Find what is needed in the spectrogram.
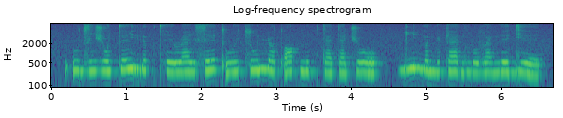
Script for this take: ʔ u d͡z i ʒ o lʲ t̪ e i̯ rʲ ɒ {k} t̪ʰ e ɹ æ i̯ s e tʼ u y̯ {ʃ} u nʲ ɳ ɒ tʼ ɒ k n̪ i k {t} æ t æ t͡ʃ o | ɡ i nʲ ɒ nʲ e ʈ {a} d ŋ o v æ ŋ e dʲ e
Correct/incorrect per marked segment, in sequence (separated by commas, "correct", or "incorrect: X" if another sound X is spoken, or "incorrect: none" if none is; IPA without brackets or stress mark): correct, incorrect: t͡s, correct, incorrect: æ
